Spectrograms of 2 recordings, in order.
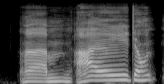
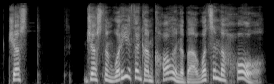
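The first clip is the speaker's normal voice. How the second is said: higher, urgent, alarmed questioning; 7 semitones higher than usual. Acted. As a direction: demand answers, rattled. RA alarmed, pressing the student.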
